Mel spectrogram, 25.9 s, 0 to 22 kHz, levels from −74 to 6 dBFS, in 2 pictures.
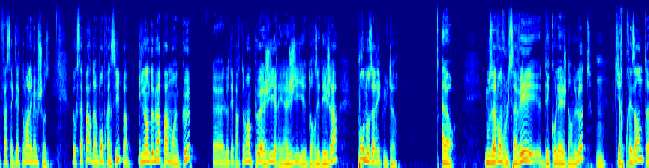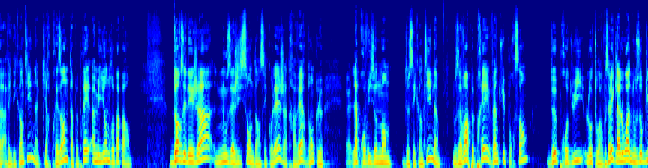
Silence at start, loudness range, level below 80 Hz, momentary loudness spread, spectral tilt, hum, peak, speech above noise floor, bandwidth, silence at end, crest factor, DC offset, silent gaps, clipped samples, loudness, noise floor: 0 s; 5 LU; -40 dBFS; 11 LU; -6 dB/octave; none; -2 dBFS; 50 dB; 17.5 kHz; 0 s; 20 dB; under 0.1%; none; under 0.1%; -21 LUFS; -70 dBFS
